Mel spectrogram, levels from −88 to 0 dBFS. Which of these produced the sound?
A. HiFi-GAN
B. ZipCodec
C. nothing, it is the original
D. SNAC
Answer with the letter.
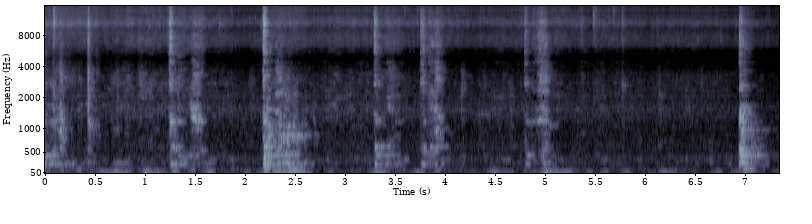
C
